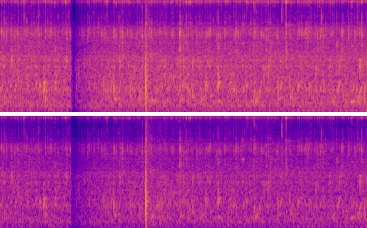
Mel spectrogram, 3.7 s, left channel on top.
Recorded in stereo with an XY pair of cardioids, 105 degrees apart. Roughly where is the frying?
Ahead.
